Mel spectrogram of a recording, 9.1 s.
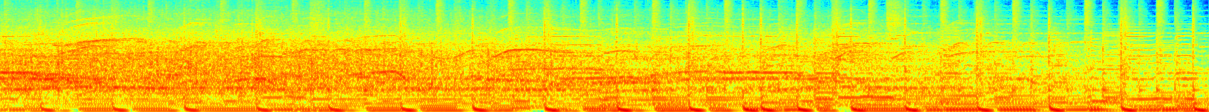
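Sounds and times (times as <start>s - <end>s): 
audience applause: 0.0s - 8.9s.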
